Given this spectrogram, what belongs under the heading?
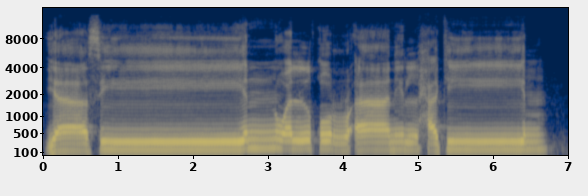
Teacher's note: لا يدغم حفص عن عاصم من طريق الشاطبية النون في الواو حالة الوصل · كذلك الأمر في نون والقلم وما يسطرون في سورة القلم، نون آخرها نون ساكنة، والقلم أولها واو، فأيضا نظهر هذه النون عند الوصل فنقول نون والقلم، لا ندغم برواية حفص عن عاصم من طريق الشاطبية. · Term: مظهرة النون, بالإظهار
